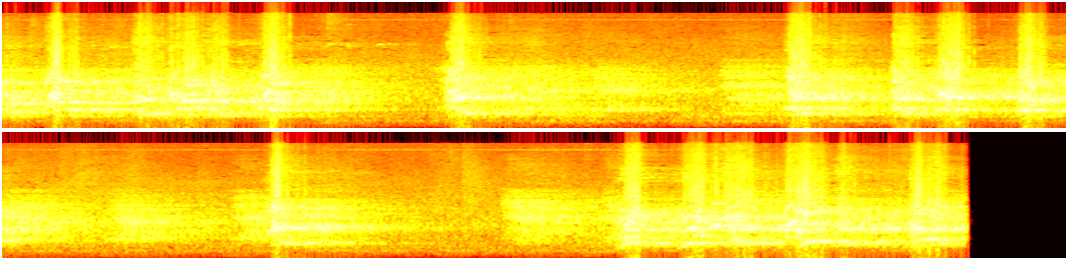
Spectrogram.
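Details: Dogs barking at a dog facility, loud sharp barks in irregular bursts, often in quick pairs or triplets, with a continuous chorus of yapping and noise between them.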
